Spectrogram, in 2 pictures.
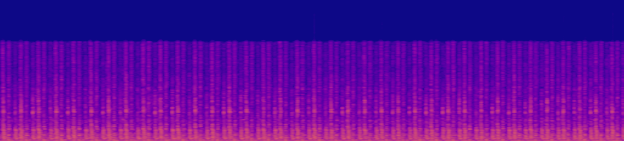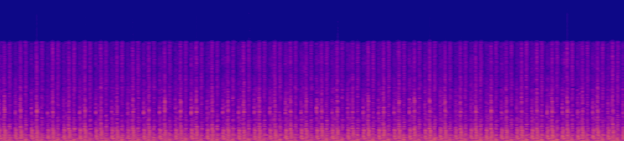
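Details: Engine with hard starting and white smoke; steady idle with a rapid, hard tapping knock over every beat, from inside the block; engine knocking at idle, cause not pinned down.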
